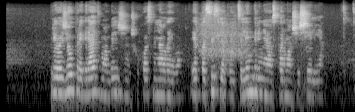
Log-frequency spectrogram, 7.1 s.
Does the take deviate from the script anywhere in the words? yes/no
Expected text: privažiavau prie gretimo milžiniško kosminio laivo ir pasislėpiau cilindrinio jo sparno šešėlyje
no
